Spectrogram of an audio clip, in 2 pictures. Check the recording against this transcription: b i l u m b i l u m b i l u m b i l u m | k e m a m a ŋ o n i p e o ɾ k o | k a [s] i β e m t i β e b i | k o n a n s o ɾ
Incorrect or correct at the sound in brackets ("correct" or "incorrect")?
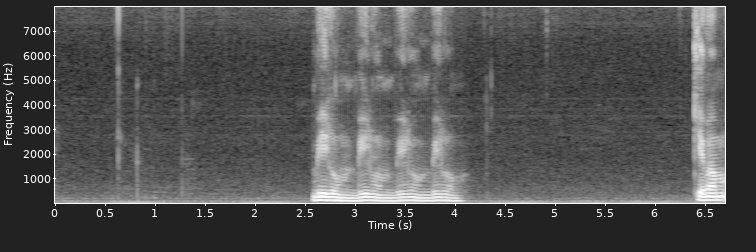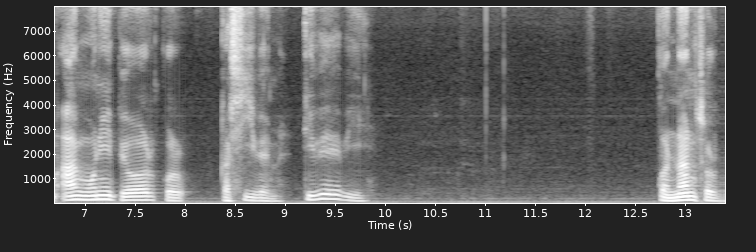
correct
